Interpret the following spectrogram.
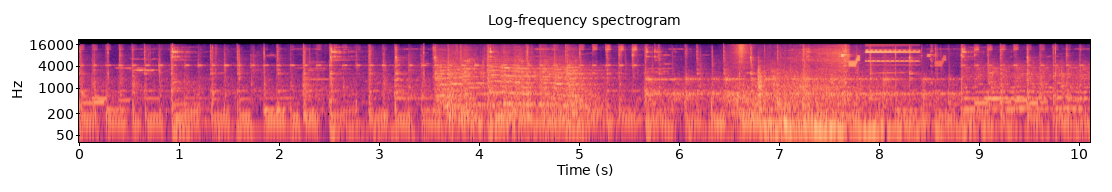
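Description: Background music from a drama score, with a steady pulsing low beat and held tones above it.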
